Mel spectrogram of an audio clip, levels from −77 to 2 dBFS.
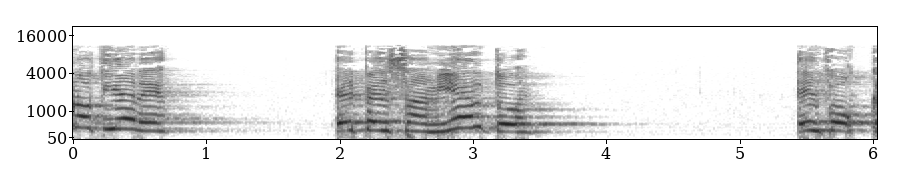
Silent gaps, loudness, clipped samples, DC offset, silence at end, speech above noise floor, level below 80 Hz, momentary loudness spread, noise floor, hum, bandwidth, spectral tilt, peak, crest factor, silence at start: none; -15 LUFS; under 0.1%; under 0.1%; 0 s; 45 dB; -56 dBFS; 9 LU; -61 dBFS; none; 11.5 kHz; -1.5 dB/octave; -4 dBFS; 14 dB; 0 s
